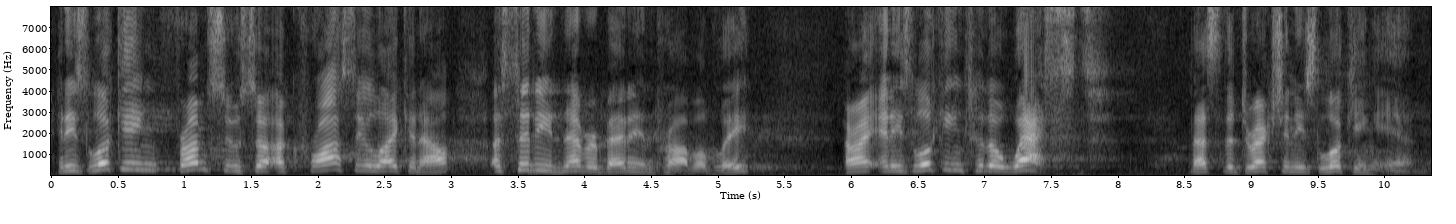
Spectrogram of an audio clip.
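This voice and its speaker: A man preaches a sermon with a fairly high voice, his throat tired from singing. He talks conversationally and asks the congregation questions. His voice carries a long reverb from a church hall. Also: lively intonation, normal speed. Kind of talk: sermon teaching.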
